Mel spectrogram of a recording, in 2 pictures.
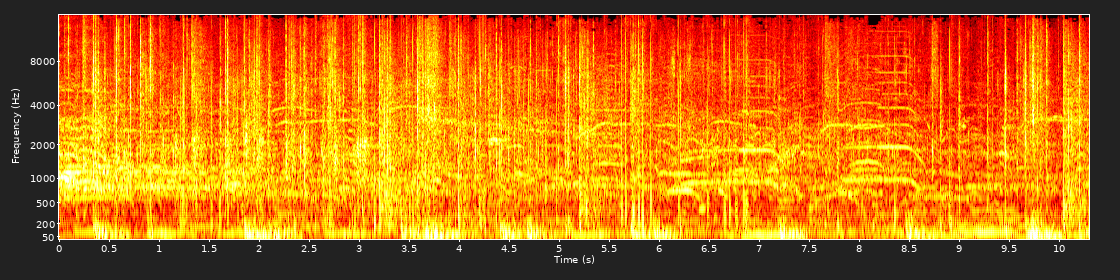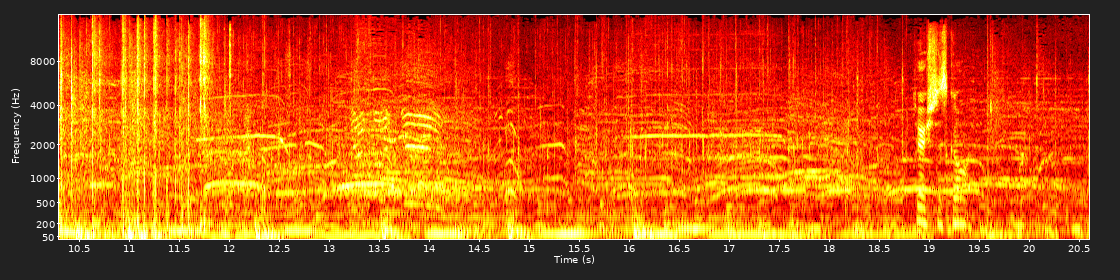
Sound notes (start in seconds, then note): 0.0 applause; 0.2 fireworks; 13.0 shouting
